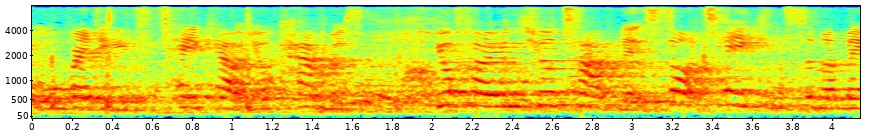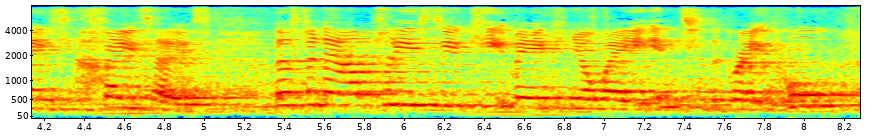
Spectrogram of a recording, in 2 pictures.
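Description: A woman talks at a fairly quick pace with ordinary pitch variation. Audible room echo and loud background noise fill the recording. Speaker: tour guide. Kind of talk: guided tour commentary. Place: hall. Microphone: camera far.

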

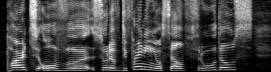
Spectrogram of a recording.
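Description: With lively intonation, a woman speaks at a moderate pace in a dry sound with no echo. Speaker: presenter. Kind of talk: presentation talk. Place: hall. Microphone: handheld.

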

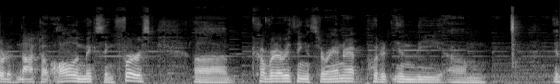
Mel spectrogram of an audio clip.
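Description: A man speaks at a fairly quick pace with ordinary pitch variation, and music is clearly audible in the background. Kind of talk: casual vlog chat. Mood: relaxed, chatty, some laughs. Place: kitchen.

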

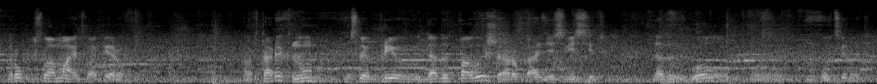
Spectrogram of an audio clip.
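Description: Music plays in the background as a man speaks with long, frequent pauses. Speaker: boxing coach. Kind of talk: tutorial explanation. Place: gym.

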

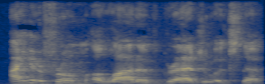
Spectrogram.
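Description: With audible room echo, a man speaks using ordinary pitch variation. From Iowa, US. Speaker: university teacher. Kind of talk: promotional interview. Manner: hesitant, with fillers. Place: office.

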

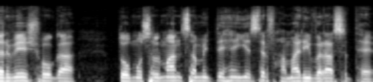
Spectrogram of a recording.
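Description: In a quiet background with dry sound and no echo, a man speaks fairly slowly in a fairly high pitch with monotone, flat intonation. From Poonch district, Jammu and Kashmir; Jammu and Kashmir. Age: 50s. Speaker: police officer; interview guest. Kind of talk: interview testimony. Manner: formal. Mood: reverent, measured. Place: garden. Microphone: handheld.

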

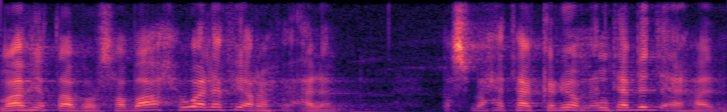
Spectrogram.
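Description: A man's voice has a dark, mellow tone and is somewhat breathy. His intonation is lively against a quiet background. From UAE. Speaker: religious affairs official; invited lecturer. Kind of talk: lecture. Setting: lecture hall with audience. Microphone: podium.

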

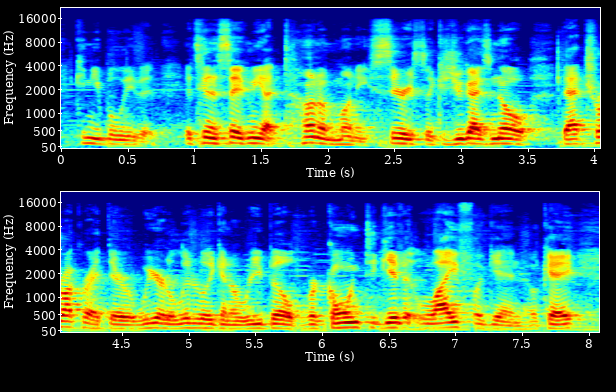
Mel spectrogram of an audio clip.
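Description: Over faint music in the background, a man talks at a very fast pace with hardly any pauses. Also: medium pitch for a man. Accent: American. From Michigan. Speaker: automotive YouTuber; automotive vlogger. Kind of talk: casual vlog. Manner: animated.

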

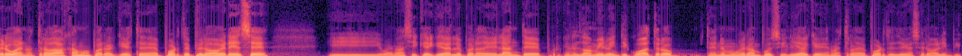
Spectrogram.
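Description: Against a quiet background, a man speaks at a fairly quick pace in a dark, mellow tone with fairly even intonation. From Argentina, Córdoba province countryside. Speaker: bocce world champion. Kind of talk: interview. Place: hall. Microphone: handheld.

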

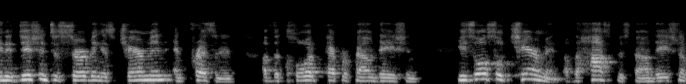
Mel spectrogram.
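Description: A man's high voice at a fairly quick pace, with ordinary pitch variation and a quiet background. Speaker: master of ceremonies. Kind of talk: formal event hosting. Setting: video call. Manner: formal. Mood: warm, friendly. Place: home room. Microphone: webcam.

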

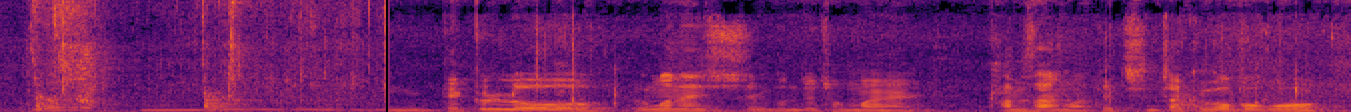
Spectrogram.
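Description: Over music in the background, a man speaks at a very slow pace and medium pitch. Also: ordinary pitch variation. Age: 20s. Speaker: cafeteria restaurant owner. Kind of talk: casual cooking vlog narration.

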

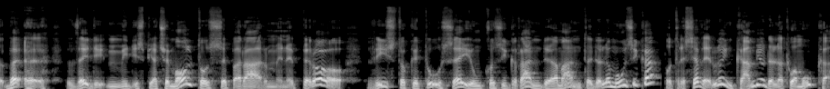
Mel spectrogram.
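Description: A man does a put-on character voice at a fairly slow pace against a quiet background. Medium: read story. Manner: sly, hesitant, falsely reluctant.

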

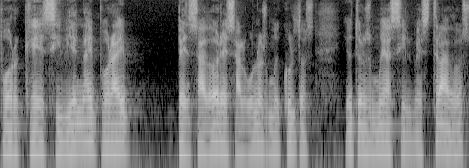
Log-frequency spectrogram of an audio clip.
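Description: The tone is dark and mellow. It belongs to a man whose pitch is very deep and low. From Basque Country, Spain (Guipúzcoa). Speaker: novelist and poet. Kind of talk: interview. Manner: halting. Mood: calm, reflective. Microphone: lapel.

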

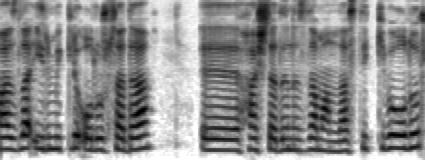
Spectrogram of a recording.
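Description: Against a quiet background, a woman speaks at a fairly slow pace with a dark, mellow tone and fairly even intonation. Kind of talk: tutorial. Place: kitchen.

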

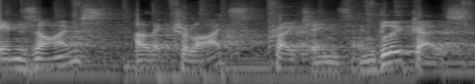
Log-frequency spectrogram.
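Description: A man talks at a moderate pace over clear music in the background. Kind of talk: guided tour presentation.

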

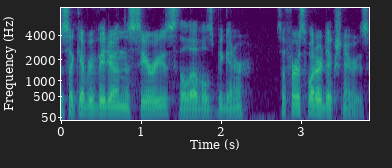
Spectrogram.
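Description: Amid quiet surroundings, a man talks with ordinary variation in pitch. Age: 30s. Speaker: programming tutorial youtuber. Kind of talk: tutorial. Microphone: studio mic.

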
